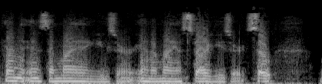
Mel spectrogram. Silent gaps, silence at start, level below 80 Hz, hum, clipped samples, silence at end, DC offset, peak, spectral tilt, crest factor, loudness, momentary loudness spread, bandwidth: none; 0 s; -34 dBFS; none; under 0.1%; 0 s; under 0.1%; -8 dBFS; -5.5 dB/octave; 12 dB; -20 LUFS; 5 LU; 12.5 kHz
